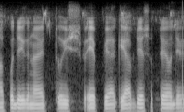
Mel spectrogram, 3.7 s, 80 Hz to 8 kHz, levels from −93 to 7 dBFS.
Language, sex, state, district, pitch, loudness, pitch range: Hindi, male, Rajasthan, Bikaner, 100 Hz, -17 LUFS, 95-100 Hz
